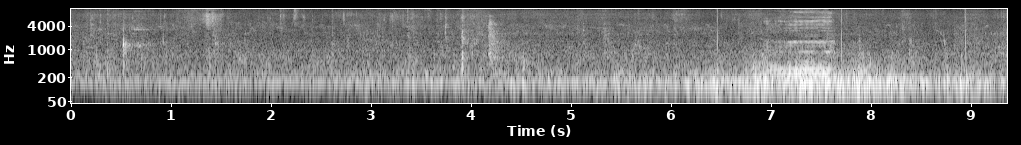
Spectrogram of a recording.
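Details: Cattle in a traditional English farm yard on a winter afternoon, calves separated from their mothers, recorded with a matched pair of Rode M5 microphones; a single drawn-out low moo swells late in the clip over steady low hum and scattered rustling and knocks.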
